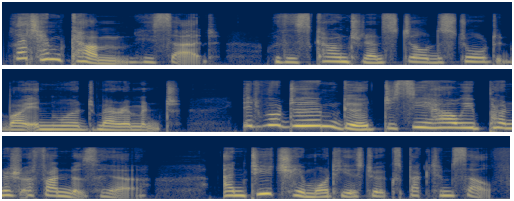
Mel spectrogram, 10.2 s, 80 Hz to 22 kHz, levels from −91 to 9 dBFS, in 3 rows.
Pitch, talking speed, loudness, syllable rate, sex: 245 Hz, 200 wpm, -19 LUFS, 5.5 syllables/s, female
